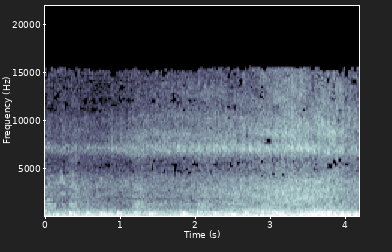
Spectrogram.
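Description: A road vehicle running, its noise swelling toward the end, mixed with background music.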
